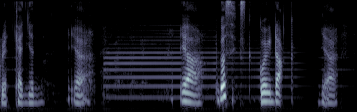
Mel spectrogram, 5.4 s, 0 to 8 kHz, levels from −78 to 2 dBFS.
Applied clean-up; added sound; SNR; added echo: neural mask model RNNoise.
